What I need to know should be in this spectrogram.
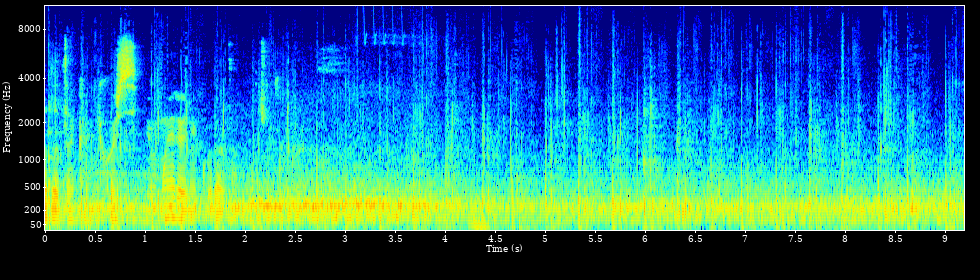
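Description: Footsteps run quickly over gravel and wooden planks.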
